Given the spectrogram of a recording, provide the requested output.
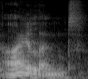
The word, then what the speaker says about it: island: There's an S in there. Who could say what it's doing there?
